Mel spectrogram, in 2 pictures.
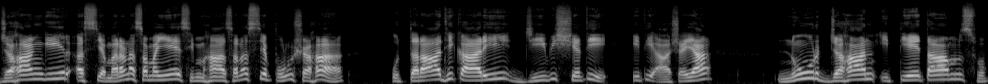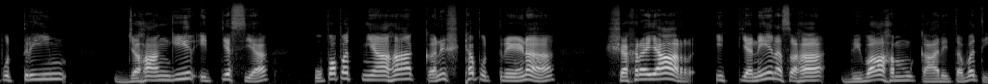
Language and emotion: Sanskrit, neutral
